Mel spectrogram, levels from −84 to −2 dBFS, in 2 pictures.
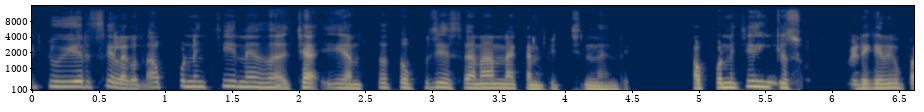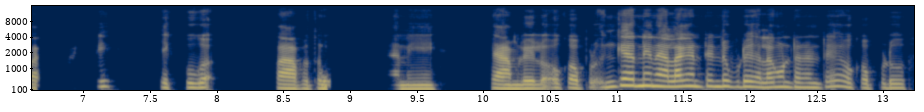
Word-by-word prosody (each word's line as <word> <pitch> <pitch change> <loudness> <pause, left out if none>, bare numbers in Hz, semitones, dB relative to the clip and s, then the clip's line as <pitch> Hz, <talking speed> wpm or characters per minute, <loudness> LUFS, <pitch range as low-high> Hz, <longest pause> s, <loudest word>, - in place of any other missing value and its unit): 2 230 - -5
years 225 -2 -3
ఇలాగుంది. 170 -2 -5
అప్పటినుంచి 230 +2 -7
నేను 200 -2 -2 0.2
చా! 200 - +3 0.3
ఎంత 165 +3 -7 0.2
తప్పు 185 +1 -7
చేశానని 180 -1 -1
నాకనిపించిందండి. 140 -3 -6 0.5
అప్పటి 195 +2 -3
నుంచి 195 +5 -5
ఇంక 200 -2 -4
సోషల్ - - -26 0.2
మీడియా 175 +1 -2
పక్కన 165 - -4
పెట్టి 235 0 -8 0.5
ఎక్కువగా 190 +2 0 0.5
పాపతో 155 -1 +4 0.5
కానీ, 150 0 +1 0.5
ఫ్యామిలీలో 160 -1 +5
ఒకప్పుడు 170 0 -1
ఇంక 230 - +2 0.2
నేను 260 -2 +8
ఎలాగంటే 240 +1 +6
ఇప్పుడు 230 +1 +1
ఎలాగుంటానంటే 205 0 +2
ఒకప్పుడు 175 0 -3
180 Hz, 125 wpm, -24 LUFS, 165-215 Hz, 0.5 s, నేను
